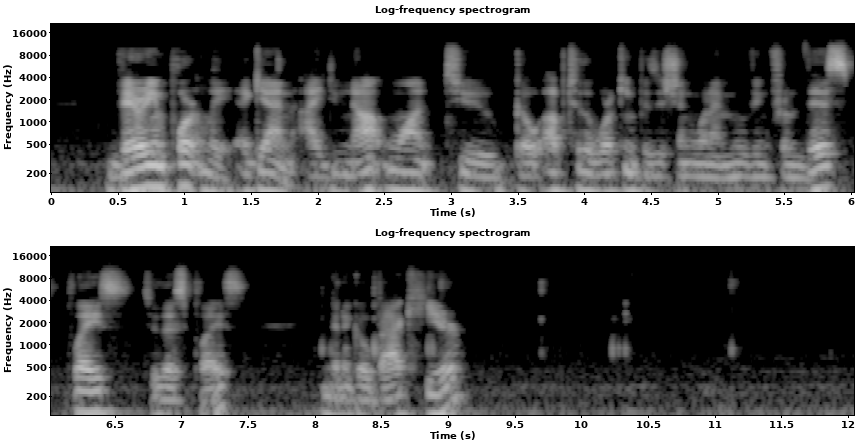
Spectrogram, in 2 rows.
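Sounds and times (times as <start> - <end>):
low steady hum: 0.0 - 12.0
computer mouse clicks: 9.7 - 10.5, 11.1 - 11.4.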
